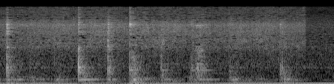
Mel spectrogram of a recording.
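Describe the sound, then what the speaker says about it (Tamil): Onions sauté in hot oil in a kadai for a cauliflower gravy, giving a steady sizzle punctuated by repeated scraping stirs of a spoon against the pan, close and clear with no talking. "இப்போ கடாய் வச்சு எண்ணெய் ஊற்றிட்டு இந்த வெங்காயத்தை நல்லா வதக்கிக்கலாம்"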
